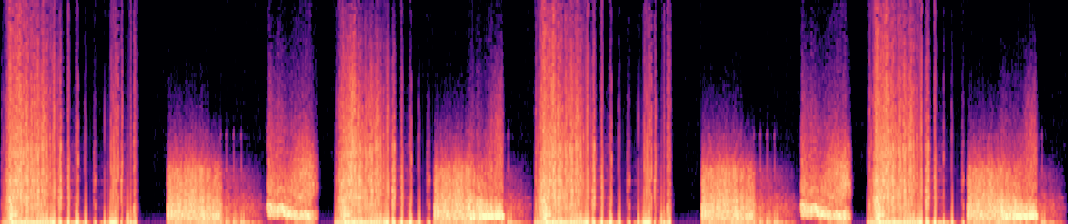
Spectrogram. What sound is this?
beat pleura fx
a strange beat created by samplers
